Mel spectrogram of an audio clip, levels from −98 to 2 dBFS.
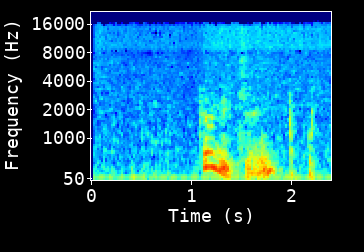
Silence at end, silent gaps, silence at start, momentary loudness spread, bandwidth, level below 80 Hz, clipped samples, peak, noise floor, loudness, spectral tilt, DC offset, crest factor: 0.1 s; none; 0.4 s; 17 LU; 17 kHz; -52 dBFS; under 0.1%; -6 dBFS; -47 dBFS; -22 LUFS; -7 dB/octave; under 0.1%; 18 dB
